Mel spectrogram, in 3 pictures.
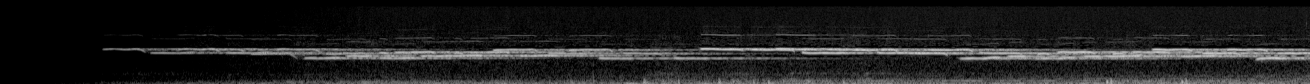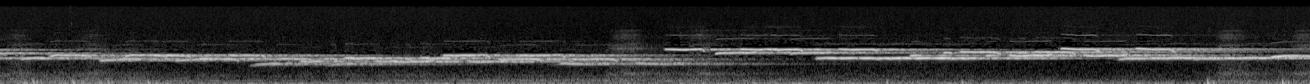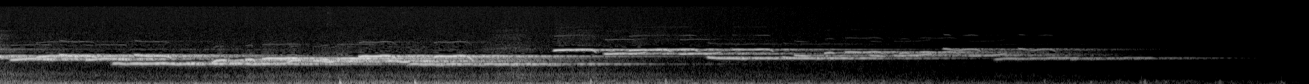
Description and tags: Me whistling the folk song oranges and lemons, then added some reverb and delay. (used Logic)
